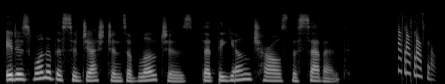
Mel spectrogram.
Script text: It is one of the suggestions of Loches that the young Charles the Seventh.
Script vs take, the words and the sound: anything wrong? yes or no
yes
